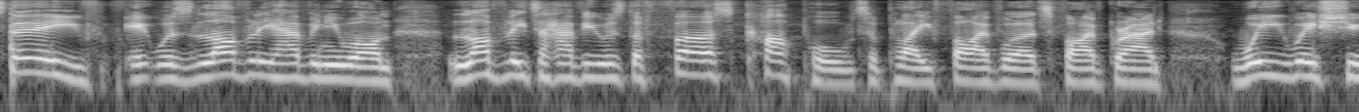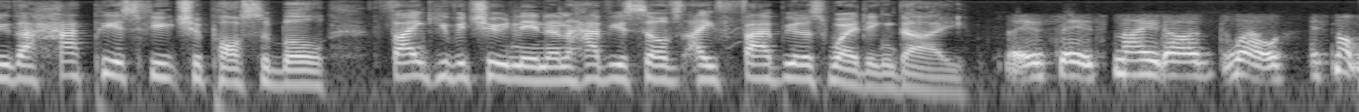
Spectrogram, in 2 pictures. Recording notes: Back on the phone.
